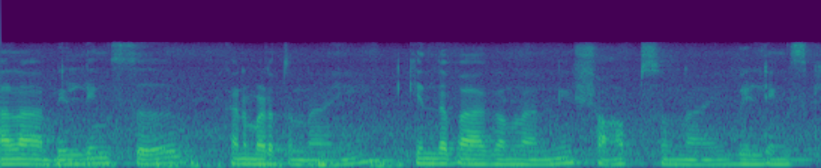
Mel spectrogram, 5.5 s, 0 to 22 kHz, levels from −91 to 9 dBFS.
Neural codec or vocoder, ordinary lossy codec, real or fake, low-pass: none; none; real; none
